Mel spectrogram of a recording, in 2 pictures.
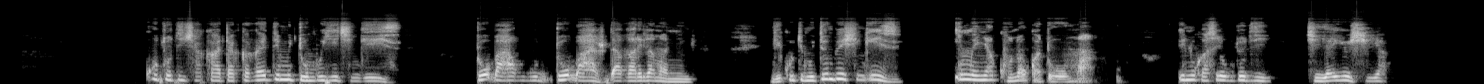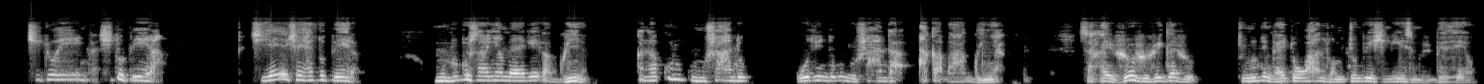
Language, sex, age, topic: Ndau, male, 25-35, health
